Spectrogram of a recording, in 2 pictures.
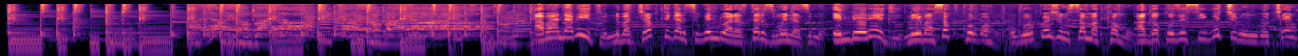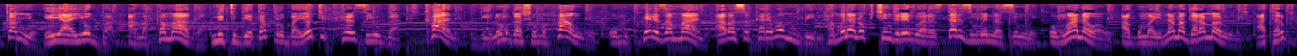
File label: radio advert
